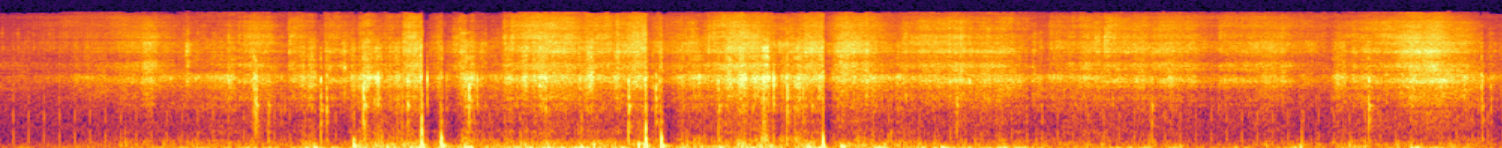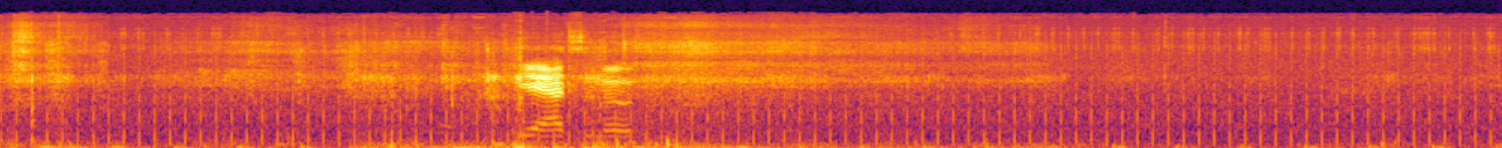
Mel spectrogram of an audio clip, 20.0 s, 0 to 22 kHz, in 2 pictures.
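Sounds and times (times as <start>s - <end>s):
wind buffeting microphone: 0.0s - 11.0s
skis scraping over snow: 0.0s - 17.5s.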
